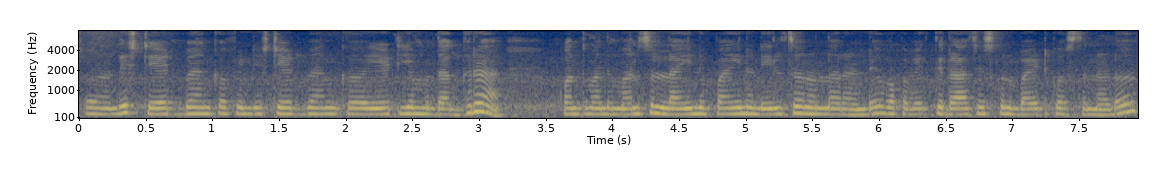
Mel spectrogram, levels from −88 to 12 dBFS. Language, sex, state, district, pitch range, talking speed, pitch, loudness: Telugu, female, Karnataka, Bellary, 195-210 Hz, 175 wpm, 200 Hz, -16 LUFS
